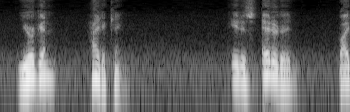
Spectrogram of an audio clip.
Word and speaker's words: Jürgen: The author of the book is Jürgen Heideking, obviously German. First name Jürgen, J-U umlaut, R-G-E-N. Last name is spelled Heideking, H-E-I-D-E-K-I-N-G. Jürgen Heideking.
